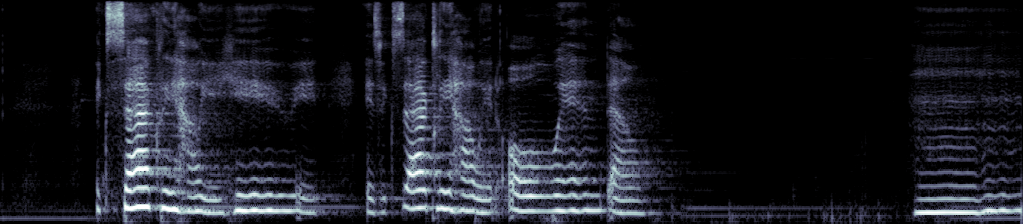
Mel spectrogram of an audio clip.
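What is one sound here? A young woman speaks into a microphone, heard through loudspeakers in a large hall.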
